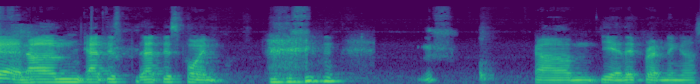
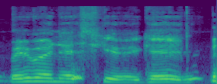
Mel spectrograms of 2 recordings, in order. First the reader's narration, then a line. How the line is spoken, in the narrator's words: say mockingly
